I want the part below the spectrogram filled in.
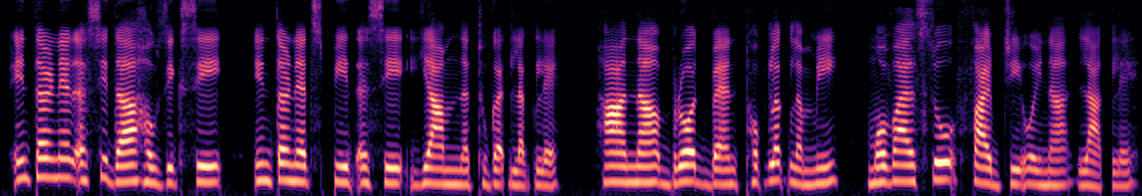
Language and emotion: Manipuri, neutral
